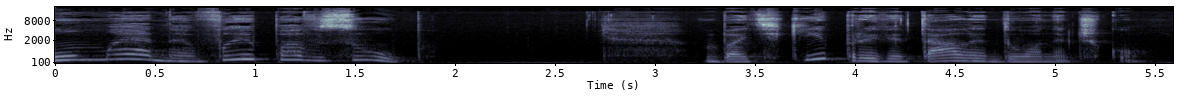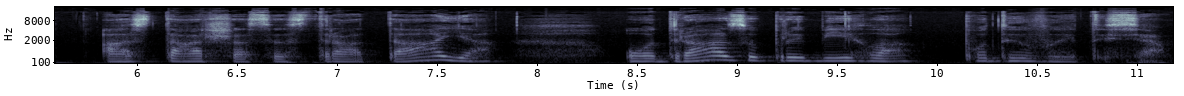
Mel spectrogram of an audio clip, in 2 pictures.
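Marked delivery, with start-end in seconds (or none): 0.0-1.8 high, joyful, delighted, gleeful cry. Narrating a story, a little girl calls to her parents, exclaiming joyfully. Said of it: "радісно вигукнула вона".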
